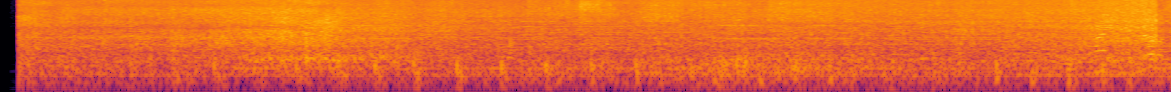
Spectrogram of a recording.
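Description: Concrete pump running, with wet concrete pouring from its hose into foam ICF wall forms: a steady rushing noise with a low hum and small irregular thuds.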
